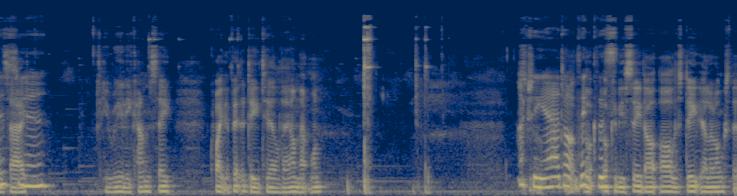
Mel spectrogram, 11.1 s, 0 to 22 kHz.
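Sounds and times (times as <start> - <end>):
metallic clink of coins: 5.5 - 6.5.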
